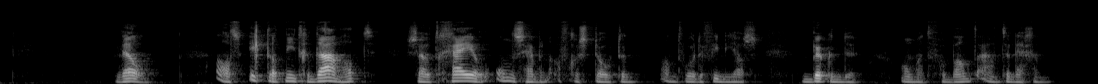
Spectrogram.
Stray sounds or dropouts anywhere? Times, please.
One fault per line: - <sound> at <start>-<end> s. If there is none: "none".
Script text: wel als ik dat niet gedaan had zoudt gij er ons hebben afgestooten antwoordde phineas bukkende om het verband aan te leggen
none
